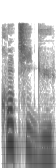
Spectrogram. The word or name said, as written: contigu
